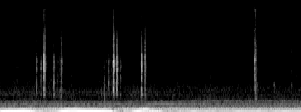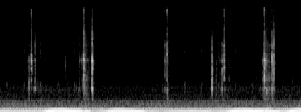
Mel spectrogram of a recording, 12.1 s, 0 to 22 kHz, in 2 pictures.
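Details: Nissan Skyline R33 GTS-T with HKB boss and OMP steering wheel: sharp light clicks at uneven intervals over steady low engine rumble; something loose clicking at the steering wheel hub.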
